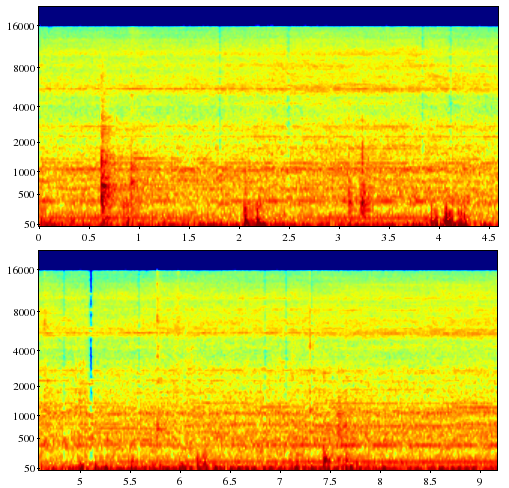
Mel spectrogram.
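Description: Electric stand mixer running steadily as it whips chocolate whipped cream, with a few short knocks and clinks of utensils over it.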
